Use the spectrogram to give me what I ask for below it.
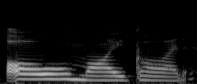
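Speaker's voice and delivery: long, loud drawn-out groan of dismay; slow, loud, embarrassed exclamation; mortified. Real, not acted. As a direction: stretch every word out, loud and appalled. Mortified at own accent.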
